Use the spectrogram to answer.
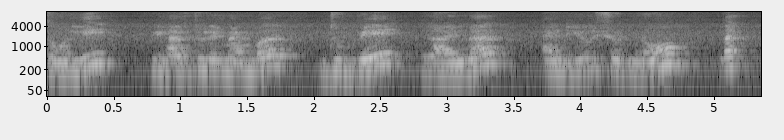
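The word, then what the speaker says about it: Döbereiner: It is only we have to remember Dubé Reiner, and you should know the correct spelling. Dubé. If umlaut U is there, it is pronounced as U. Dubé Reiner.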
